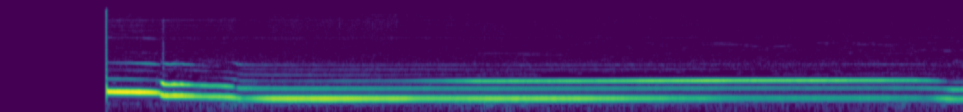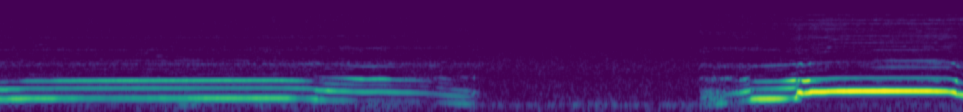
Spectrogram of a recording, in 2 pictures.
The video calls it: Wolf Howling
